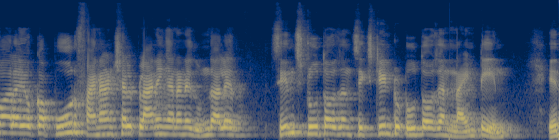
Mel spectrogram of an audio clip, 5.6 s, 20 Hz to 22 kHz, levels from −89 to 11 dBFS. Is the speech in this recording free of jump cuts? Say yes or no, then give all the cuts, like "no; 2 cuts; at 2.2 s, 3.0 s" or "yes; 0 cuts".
no; 1 cut; at 2.6 s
